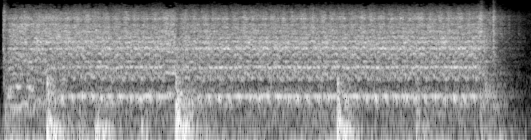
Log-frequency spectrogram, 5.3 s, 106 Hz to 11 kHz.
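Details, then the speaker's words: 1955 Chevy pickup: fast even cranking with sharp pops and flames from the exhaust, never catching; distributor found completely loose, owner suspects it installed 180 degrees off, so ignition timing and firing are wrong. "just getting a whole lot of popping out of the exhaust and even some flames so the firing is just completely off"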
